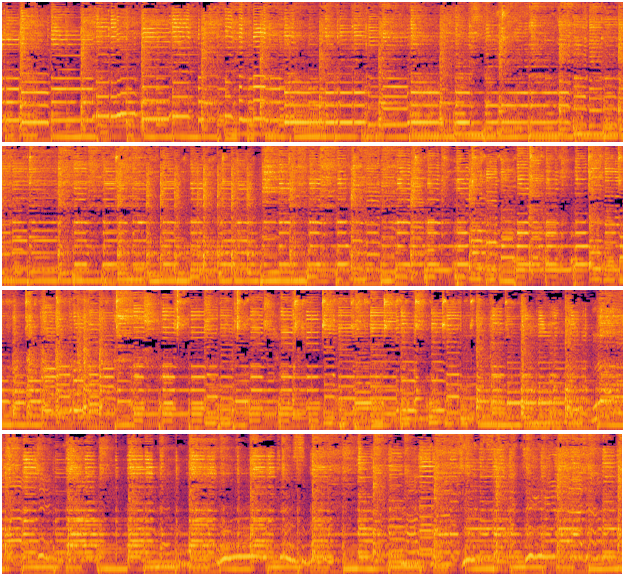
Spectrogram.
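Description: Live busker band playing dangdut: guitar melody over a repeating bass line and drum kit, the drumming growing busier in the second half.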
